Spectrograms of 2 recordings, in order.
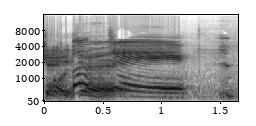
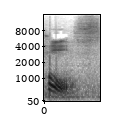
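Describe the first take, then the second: First: The surname is said with Italian pronunciation. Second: The surname is said with English pronunciation. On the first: This is how an Italian would say the name. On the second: This is how the family says the name.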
